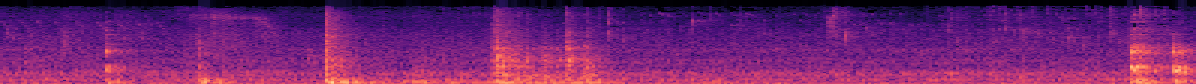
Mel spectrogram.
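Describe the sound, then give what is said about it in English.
Wine sloshes around inside a glass as it is swirled, in several short swishing bursts separated by quieter pauses, with no one talking. “That could you swirl for a bit.”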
